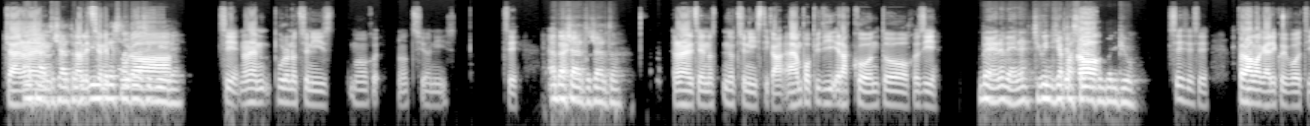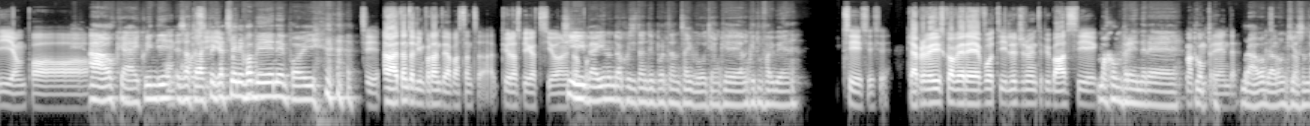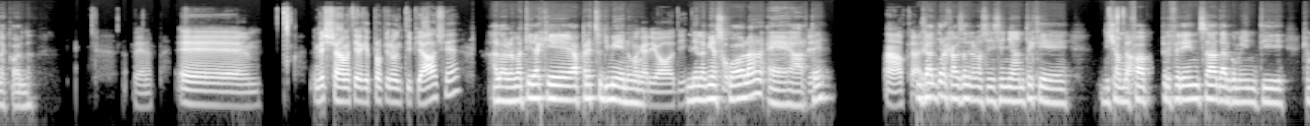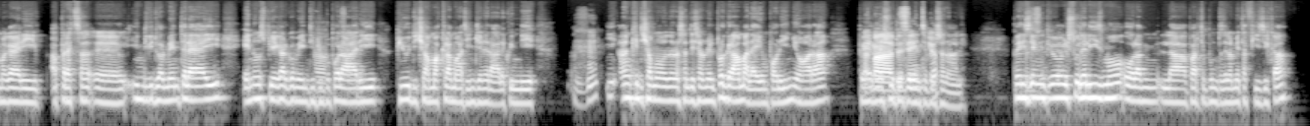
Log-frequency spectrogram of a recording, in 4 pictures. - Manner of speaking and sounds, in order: "Cioè" said as "ceh"; tapping; other background noise; drawn out: "po'"; chuckle; "allora" said as "aloa"; "cioè" said as "ceh"; lip smack; "proprio" said as "propio"; background speech
- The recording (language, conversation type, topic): Italian, unstructured, Quale materia ti fa sentire più felice?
